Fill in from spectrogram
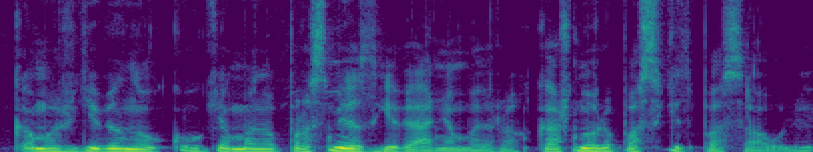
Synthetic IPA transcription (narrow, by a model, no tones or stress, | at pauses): kɐmɐʃɡʲiʋʲɪnʊkoːkʲiɛmɑːnoːprɐsʲmʲeːsɡʲɪʋʲæːnʲɪmɐiːɾɐkɑːɐʃnoːɾʲʊpɐsɐ̥kʲiːt̪pɐsɐ̰ʊlʲʊ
